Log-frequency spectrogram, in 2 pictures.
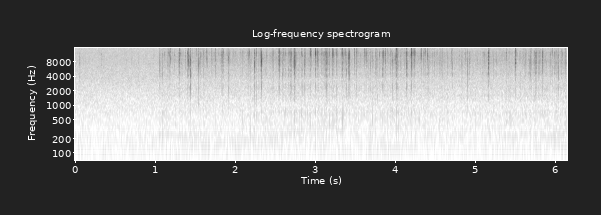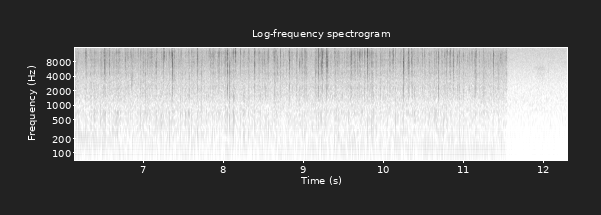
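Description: Fire crackling with dense, irregular popping. It starts about a second in and cuts off suddenly near the end.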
